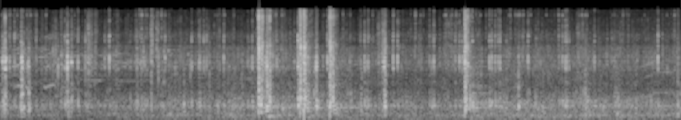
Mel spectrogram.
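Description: Cyclocross bike riding over rough grass: the bike and its camera mount give a steady rattle and rumble, with a few sharp knocks around the middle.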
